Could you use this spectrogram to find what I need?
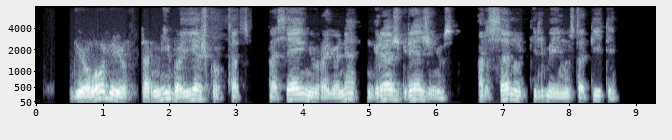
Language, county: Lithuanian, Klaipėda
